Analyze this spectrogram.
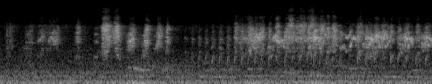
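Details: Budgerigars heard in a burst of rapid chirping and chattering, high and scratchy, with short squawks and overlapping calls from more than one bird.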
